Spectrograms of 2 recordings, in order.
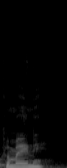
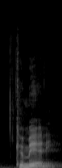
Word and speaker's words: Khomeini: The leader, Ayatollah Khomeini. – Khomeini, yes. Mm-hmm. I wanted to mention, because I forgot to mention it when we were talking about the hostages. Khomeini said when they took those 66 hostages that they let 13 of them go immediately.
